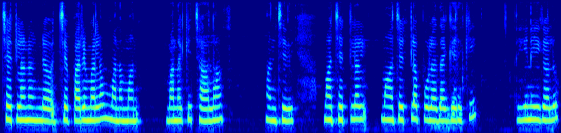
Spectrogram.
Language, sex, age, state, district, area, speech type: Telugu, female, 18-30, Telangana, Hyderabad, rural, spontaneous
